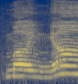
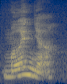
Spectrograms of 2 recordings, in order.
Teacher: Eles vão nasalizar a letra A. Eles vão dar um som nasal para a vogal A.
